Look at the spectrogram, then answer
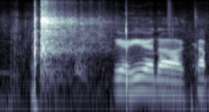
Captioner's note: ball thuds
